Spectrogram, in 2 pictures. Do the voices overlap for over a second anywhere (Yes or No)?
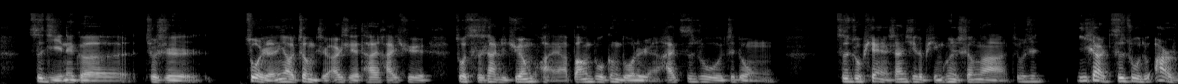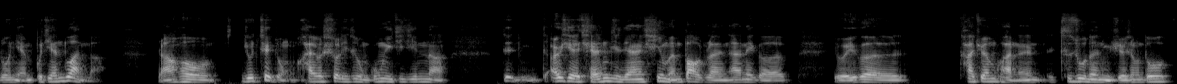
No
